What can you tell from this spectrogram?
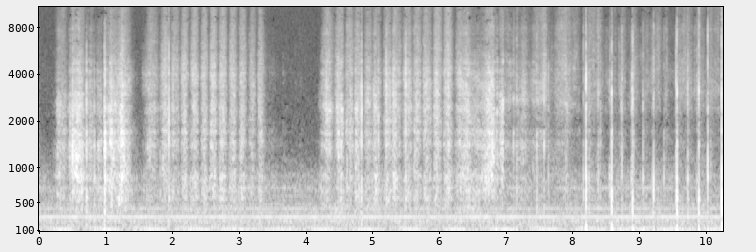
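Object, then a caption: Small cardboard box. A small, closed, hollow pink printed cardboard recipe box is held in both hands and scratched and rubbed with fingertips and nails. Quick, rhythmic dry scraping strokes produce a bright, papery hiss, with a short quiet pause near the start of the clip. Sharper isolated clicks follow toward the end, all over a faint steady low hum.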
